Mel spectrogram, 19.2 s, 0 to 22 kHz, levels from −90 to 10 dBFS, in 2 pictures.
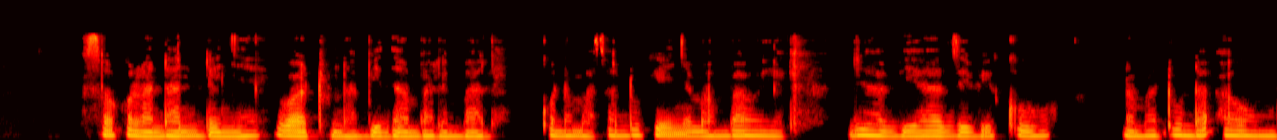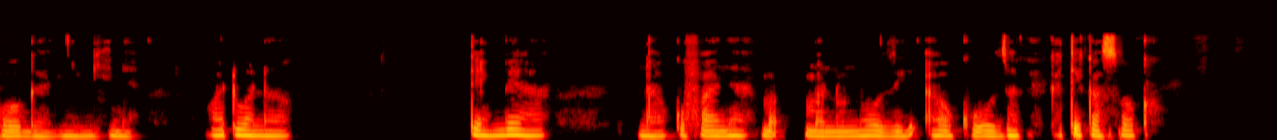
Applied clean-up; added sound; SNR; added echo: none; none; none; none.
